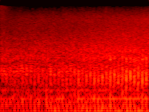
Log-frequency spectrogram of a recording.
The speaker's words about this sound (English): There's a, a helicopter flying right over me right now. It's just circling overhead. I can't make out who it belongs to.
